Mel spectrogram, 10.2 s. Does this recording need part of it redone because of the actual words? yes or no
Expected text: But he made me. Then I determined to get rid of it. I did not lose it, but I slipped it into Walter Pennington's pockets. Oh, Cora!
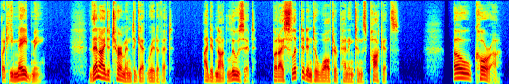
no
